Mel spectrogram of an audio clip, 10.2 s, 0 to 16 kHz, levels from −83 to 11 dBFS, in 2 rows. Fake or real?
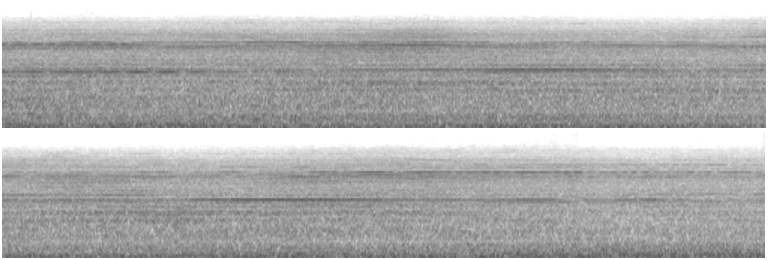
real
